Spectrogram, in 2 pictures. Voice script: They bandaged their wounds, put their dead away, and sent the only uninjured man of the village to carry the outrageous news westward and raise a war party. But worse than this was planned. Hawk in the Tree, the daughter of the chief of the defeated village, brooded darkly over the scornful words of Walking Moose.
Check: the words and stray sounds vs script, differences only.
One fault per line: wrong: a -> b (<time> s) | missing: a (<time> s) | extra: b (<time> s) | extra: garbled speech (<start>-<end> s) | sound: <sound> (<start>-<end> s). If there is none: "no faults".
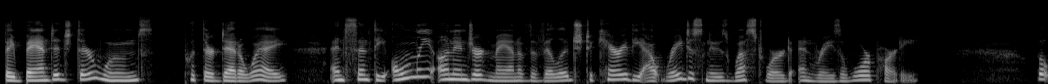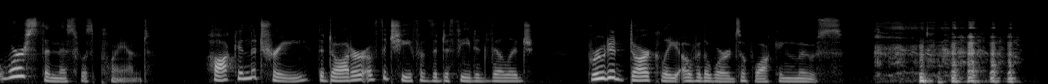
missing: scornful (17.6 s)
sound: laugh (19.2-20.8 s)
